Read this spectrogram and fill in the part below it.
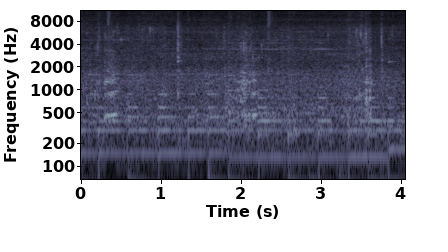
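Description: Water is poured into a pot of Nellore fish curry, a steady close trickle and splash with faint background clatter.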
